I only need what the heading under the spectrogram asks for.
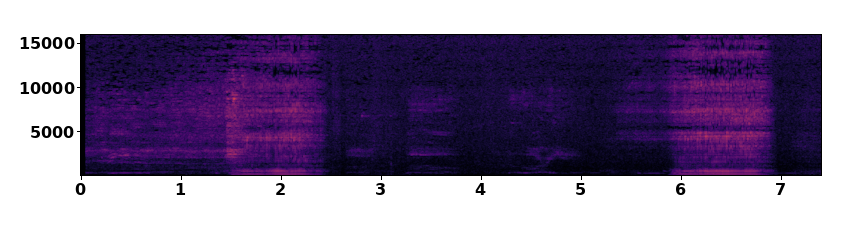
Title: My dad is snoring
